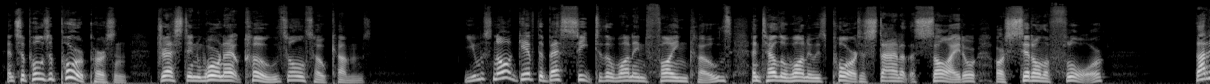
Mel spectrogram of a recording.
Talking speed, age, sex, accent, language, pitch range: 215 wpm, 30-49, male, British, English, 145-195 Hz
